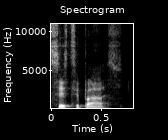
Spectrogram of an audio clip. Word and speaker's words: Tsitsipas: Explaining how to pronounce Tsitsipas, and you'll see how he says it. And for some reason, I find it just blows your mind even more because he actually pronounces the T when he says his name.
